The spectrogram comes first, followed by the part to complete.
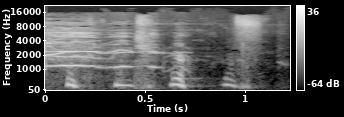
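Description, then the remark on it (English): A person imitates a cat with about four short, quick meows in a row, fairly loud, with brief pauses between them. “And Billy is, meow, you know. Meow, meow, meow.”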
